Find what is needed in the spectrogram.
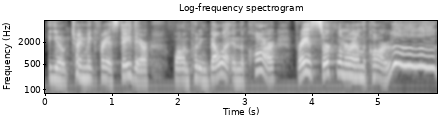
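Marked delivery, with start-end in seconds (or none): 5.2-5.9 very high, squealy dog excitement; excited dog voice. Pretend.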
